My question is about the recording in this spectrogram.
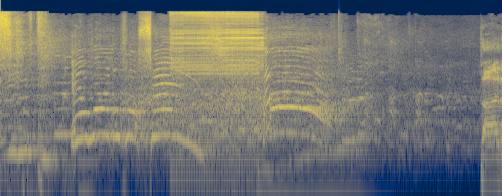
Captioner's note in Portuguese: campainha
